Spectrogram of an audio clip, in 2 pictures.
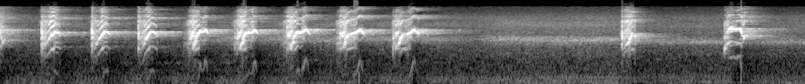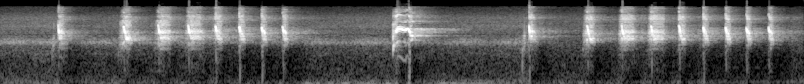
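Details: Long-tailed shrike lure to encourage frequent singing: bright, rapid chirped trills of high, whistled notes in quick bursts, broken by short pauses and single sharp notes.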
